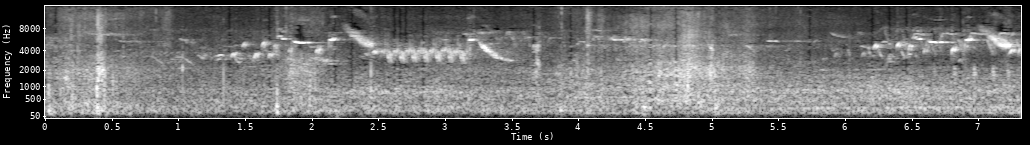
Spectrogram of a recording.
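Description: Songbirds singing faintly in quick trilled phrases with short downward-sweeping notes, twice, over a faint steady outdoor hiss.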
